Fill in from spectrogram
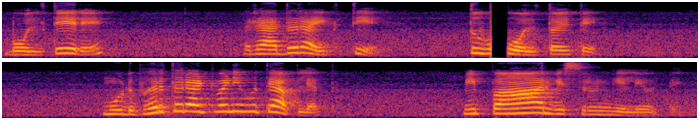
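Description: A woman's voice: on the high side, animated, takes it slowly, pauses often, fairly bright tone, a little hiss or hum. A woman reading the part of a woman chatting with an old college friend, teasing and probing. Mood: wistful. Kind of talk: storytelling reading.

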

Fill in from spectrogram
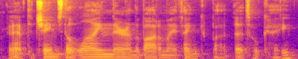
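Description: Here a man who runs a woodworking tutorial channel talks viewers through things informally, rambling as he goes. His low voice keeps a level tone at a brisk pace and sounds slightly nasal and congested, a morning voice.

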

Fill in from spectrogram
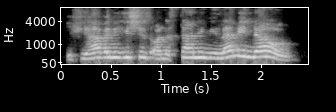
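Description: Talking fast in a high, darkish voice, this podcast host is a middle-aged woman with a Nigerian accent. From a small room at home she leads a casual interview chat, speaking emphatically into her laptop webcam and gesturing broadly.

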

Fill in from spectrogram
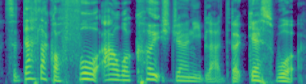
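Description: A man's voice: a little high, big pitch swings, measured pace, darkish tone, no room sound. Young East London roadman, dry close mic. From East London, England. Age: 20s. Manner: London roadman slang delivery, emphatic. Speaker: YouTube storyteller. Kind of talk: casual comic storytelling to camera in street slang. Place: small indoor room. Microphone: close studio microphone on boom arm.

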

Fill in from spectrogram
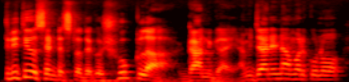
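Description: A man's voice: high voice, sing-song, fast talker. A man with a Bangladeshi accent teaching an English grammar lesson, explaining step by step and quizzing his viewers as he goes.

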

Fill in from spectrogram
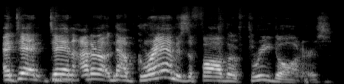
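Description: A man's voice: high voice, brisk. A man hosting a casual live video call, teasing his guests and joking around. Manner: joking, teasing, lively storyteller. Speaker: host. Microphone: video call webcam.

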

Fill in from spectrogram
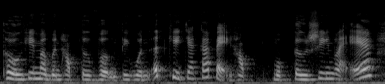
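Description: A woman teaching English grammar live online speaks with a fairly high pitch and lively intonation. She reads out answers from viewers, asks them questions, and repeats words slowly.

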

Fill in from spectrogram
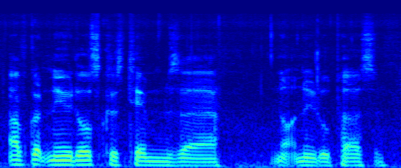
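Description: A man's voice: deep voice, little pitch movement, moderate pace, warm tone. A man with a Northern English accent, chatting casually as he films his woodland camp and cooking by the fire. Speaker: camping vlogger. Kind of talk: casual outdoor vlog narration.

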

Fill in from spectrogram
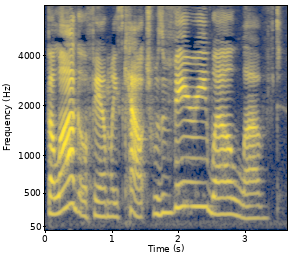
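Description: A middle-aged American woman with a fairly high, bright voice reads a picture book to children, taking her time and speaking forcefully and expressively. She adds chatty asides and asks her young listeners questions, like a teacher at storytime. She's indoors at home in a room with a dresser and ceiling fan, recorded on a phone or tablet held at arm's length.

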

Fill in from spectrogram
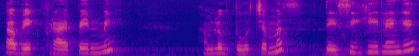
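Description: A woman's voice: medium pitch, lively intonation, a little slow, mellow. A woman at home, talking viewers through a cooking recipe step by step in a plain, homely, instructive way. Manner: homely, instructive, often says "dekhiye".

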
